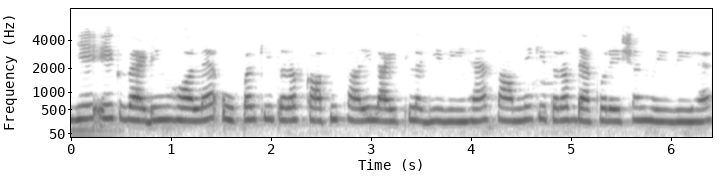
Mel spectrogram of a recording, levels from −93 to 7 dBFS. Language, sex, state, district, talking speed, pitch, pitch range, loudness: Hindi, female, Uttar Pradesh, Muzaffarnagar, 195 wpm, 275 Hz, 260-285 Hz, -35 LUFS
